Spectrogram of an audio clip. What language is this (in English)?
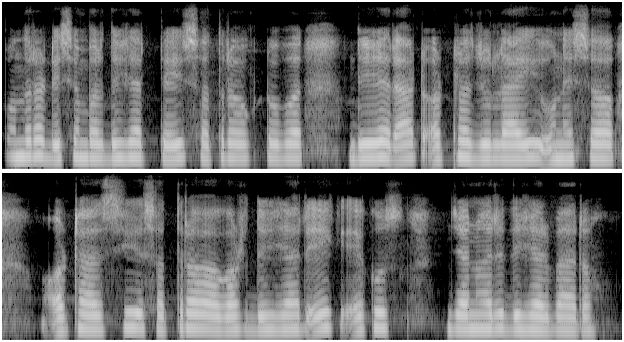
Odia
